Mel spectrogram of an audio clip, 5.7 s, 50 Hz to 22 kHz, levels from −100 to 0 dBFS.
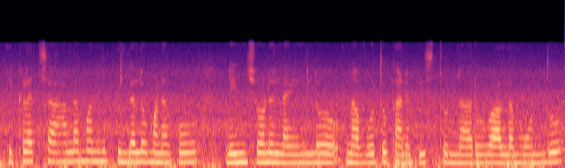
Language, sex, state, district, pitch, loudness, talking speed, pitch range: Telugu, female, Andhra Pradesh, Anantapur, 210 Hz, -15 LUFS, 115 wpm, 200-225 Hz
